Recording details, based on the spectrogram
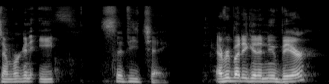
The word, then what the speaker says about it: ceviche: And on that note, we need to take a break because the Cervace that Ollie made, did I say that right, Ollie? – How do you say it, Ollie? Ceviche.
